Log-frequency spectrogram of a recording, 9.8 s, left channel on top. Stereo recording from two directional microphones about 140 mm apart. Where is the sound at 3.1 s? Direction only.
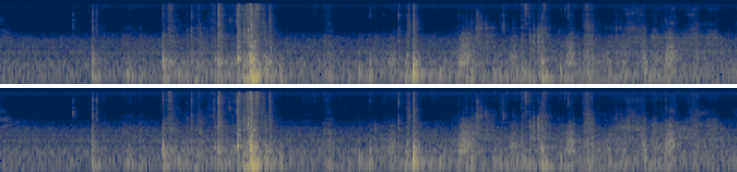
20° right (ahead or behind).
